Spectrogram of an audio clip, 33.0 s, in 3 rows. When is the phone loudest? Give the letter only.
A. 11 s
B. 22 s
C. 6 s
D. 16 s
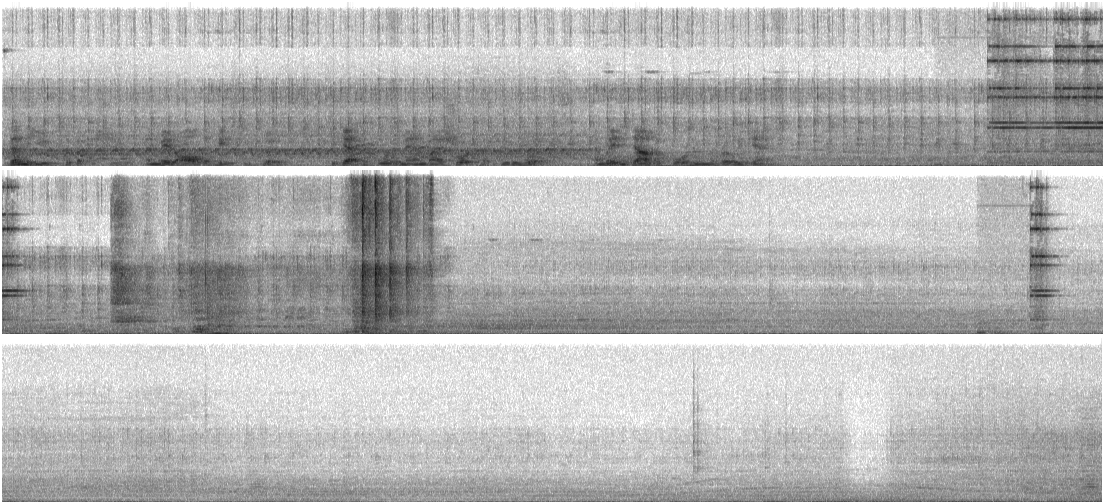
A.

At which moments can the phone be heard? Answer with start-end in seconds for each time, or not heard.
9.3-11.2, 20.8-21.5.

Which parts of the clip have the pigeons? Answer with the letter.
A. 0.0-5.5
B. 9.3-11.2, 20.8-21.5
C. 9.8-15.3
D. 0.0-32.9
C.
